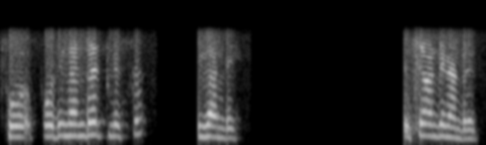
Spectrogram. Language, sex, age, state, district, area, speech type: Telugu, male, 18-30, Telangana, Ranga Reddy, urban, conversation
